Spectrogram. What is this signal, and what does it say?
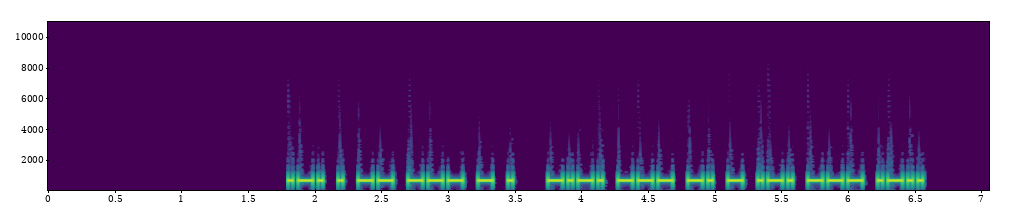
Morse code, heard as a keyed tone, about 32 wpm, 700 Hz. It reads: REMOTE CONTROL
